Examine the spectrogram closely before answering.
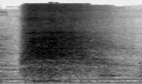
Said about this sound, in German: Und auf Kommando atmen wir alle tief ein. Ja? Okay. Und ausatmen erstmal.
